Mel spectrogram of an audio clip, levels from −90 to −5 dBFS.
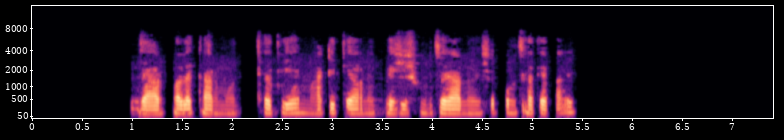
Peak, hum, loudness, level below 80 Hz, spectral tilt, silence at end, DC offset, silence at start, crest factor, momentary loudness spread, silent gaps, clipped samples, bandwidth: -2 dBFS; none; -20 LUFS; -60 dBFS; -6.5 dB/octave; 2 s; under 0.1%; 1 s; 20 dB; 12 LU; 1.35-1.41 s, 2.10-2.23 s, 4.68-4.73 s; under 0.1%; 7.4 kHz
